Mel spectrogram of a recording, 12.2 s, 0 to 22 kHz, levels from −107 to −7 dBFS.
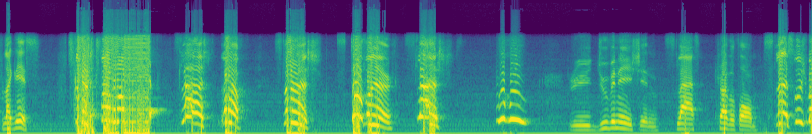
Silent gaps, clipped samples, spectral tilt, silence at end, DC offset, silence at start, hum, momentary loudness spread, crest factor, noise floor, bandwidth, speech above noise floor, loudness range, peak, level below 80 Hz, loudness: none; 0.5%; -4.5 dB/octave; 0 s; under 0.1%; 0.05 s; none; 15 LU; 10 dB; -43 dBFS; 16 kHz; 35 dB; 6 LU; 0 dBFS; -22 dBFS; -9 LUFS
